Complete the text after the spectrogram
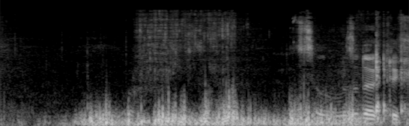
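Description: Liquid splashes as it is poured onto grain.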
